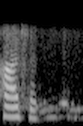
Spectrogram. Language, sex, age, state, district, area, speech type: Kannada, female, 18-30, Karnataka, Shimoga, urban, conversation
